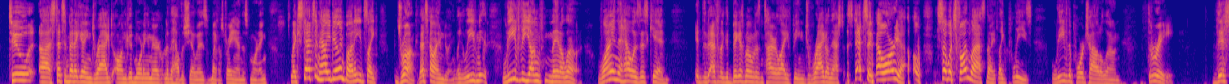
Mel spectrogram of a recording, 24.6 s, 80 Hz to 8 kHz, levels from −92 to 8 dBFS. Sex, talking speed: male, 200 wpm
